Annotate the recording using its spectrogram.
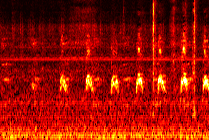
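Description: Goose giving short, high peeping calls about twice a second, growing louder from about a second in.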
